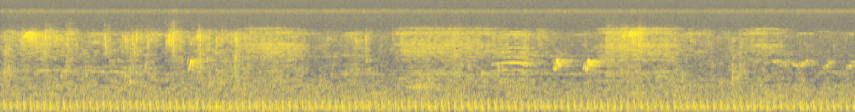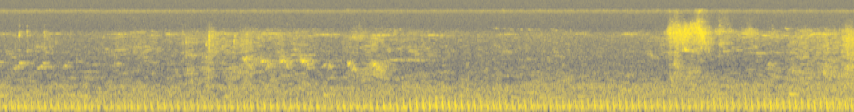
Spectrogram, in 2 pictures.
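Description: Small birds chirping in short runs of quick, high notes through the middle, over a steady low rumble.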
